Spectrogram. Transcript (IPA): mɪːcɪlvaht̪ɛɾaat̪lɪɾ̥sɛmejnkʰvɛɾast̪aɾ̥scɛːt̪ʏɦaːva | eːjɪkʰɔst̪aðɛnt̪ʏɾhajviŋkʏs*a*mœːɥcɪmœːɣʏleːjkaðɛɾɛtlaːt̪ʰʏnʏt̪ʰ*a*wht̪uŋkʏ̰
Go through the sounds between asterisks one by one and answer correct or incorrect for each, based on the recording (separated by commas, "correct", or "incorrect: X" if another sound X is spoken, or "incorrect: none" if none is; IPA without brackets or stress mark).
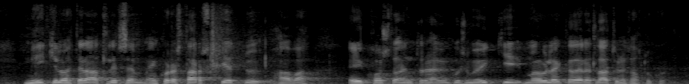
incorrect: ɛ, correct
